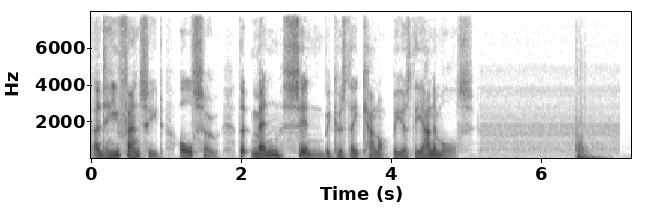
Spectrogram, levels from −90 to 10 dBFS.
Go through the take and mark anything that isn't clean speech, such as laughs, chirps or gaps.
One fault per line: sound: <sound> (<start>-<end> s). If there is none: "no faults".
sound: thud (6.5-7.0 s)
